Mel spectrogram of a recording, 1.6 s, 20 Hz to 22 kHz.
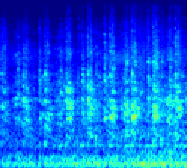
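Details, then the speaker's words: Ford F600 truck first running after sitting 20 years, fuel tank cleaned, new fuel lines, water leaks fixed; steady smooth idle on its own, no misses or knocks, temperature starting to rise; normal idle, accelerator pump not yet working. "Listen, it is running on its own. Oh, I bet you if I let it sit there and run for a while, that accelerator pump might start working too."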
